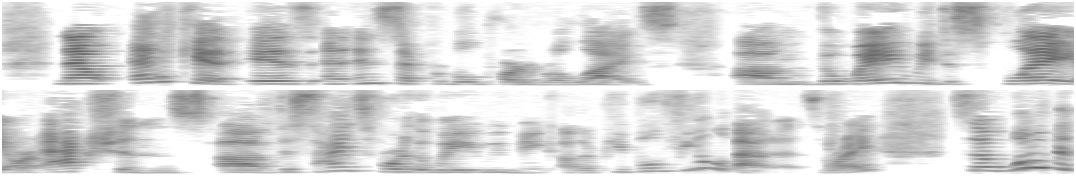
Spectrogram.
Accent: Tibet, China; I hail from Tibet

